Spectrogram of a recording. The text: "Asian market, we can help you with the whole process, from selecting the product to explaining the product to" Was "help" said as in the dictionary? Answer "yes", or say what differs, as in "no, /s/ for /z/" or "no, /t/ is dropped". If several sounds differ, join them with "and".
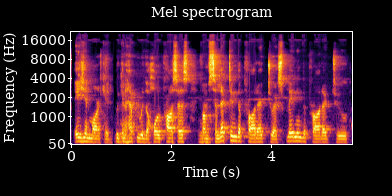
no, /l/ is dropped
